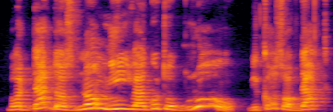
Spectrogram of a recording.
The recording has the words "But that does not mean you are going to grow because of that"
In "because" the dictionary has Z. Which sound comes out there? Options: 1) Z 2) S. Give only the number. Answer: 2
